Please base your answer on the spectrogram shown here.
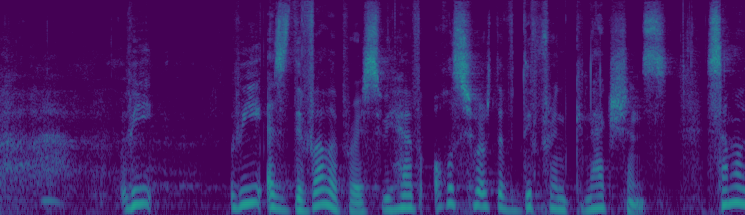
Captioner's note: laughter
